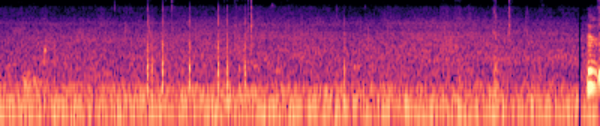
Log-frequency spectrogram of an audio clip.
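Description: Faint metal clicks and light scrapes of a small screwdriver working the brush springs and carbon brushes into the brush holders of a VW generator, a cluster of them about two to three and a half seconds in, over a steady low background hum.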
